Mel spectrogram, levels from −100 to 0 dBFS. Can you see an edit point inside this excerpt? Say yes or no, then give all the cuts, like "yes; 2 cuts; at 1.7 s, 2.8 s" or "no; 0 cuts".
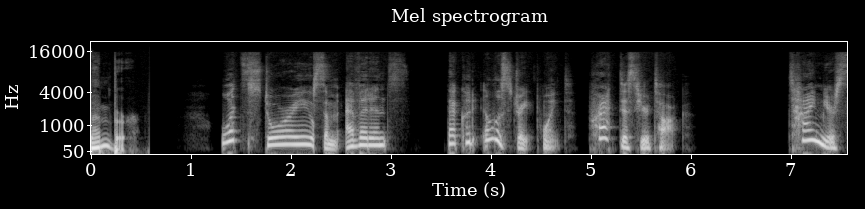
yes; 4 cuts; at 1.6 s, 2.2 s, 4.4 s, 4.9 s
